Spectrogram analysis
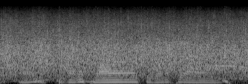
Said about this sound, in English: I think this whole thing deserves some applause.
